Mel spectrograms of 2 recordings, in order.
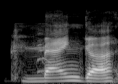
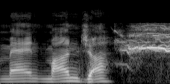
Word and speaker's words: manga: And it's manga, not manja. Manga, the hard G, not manja, like pasta pizza.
